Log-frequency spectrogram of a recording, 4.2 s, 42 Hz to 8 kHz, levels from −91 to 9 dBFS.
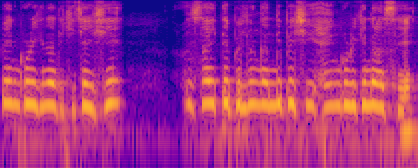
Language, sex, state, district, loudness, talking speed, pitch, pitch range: Nagamese, male, Nagaland, Dimapur, -14 LUFS, 185 wpm, 300 Hz, 295-315 Hz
